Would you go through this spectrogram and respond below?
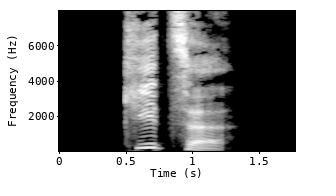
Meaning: nominative/accusative/genitive plural of Kiez
- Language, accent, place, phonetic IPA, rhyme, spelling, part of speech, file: German, Germany, Berlin, [ˈkiːt͡sə], -iːt͡sə, Kieze, noun, De-Kieze.ogg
